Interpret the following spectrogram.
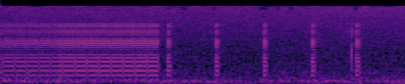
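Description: A steady electronic tone made of several pitches sounding together, cutting off about a second in, followed by four light clicks, over a low steady mains hum.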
